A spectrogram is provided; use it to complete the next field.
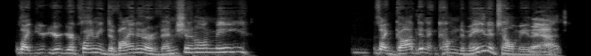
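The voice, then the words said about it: Yelling, upset voice. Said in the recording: “I'm sorry that I'm yelling and I'm upset now”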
